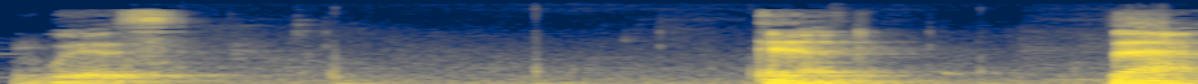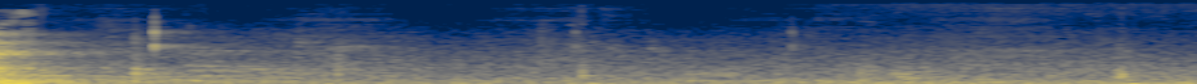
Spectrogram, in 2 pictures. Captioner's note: computer voice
